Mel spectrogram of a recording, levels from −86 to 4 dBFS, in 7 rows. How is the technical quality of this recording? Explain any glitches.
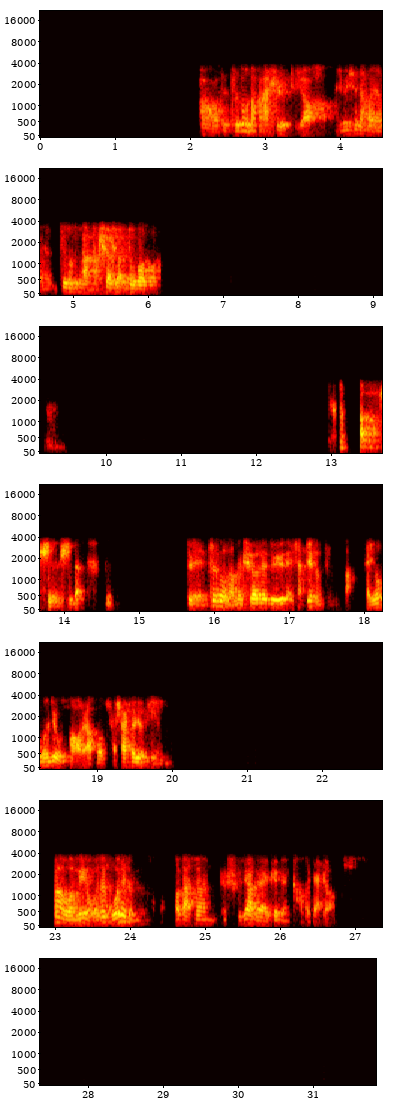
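The recording is narrowband and coded throughout, with one short stretch where the speech is doubled.

G.729 codec, whole clip: the speech is rebuilt from a vocal tract filter, a pitch predictor and a few pulses per frame, which fits an 8 kbit/s VoIP link. It sounds rough and synthetic. On a spectrogram, energy stops sharply near 3.6 kHz.

Doubled audio track, 4.14 to 6.18 s: a second, clean copy of the speech trails the first by around 150 ms at roughly 10 dB lower, starting and stopping abruptly. This is likely a second capture path or an edit holding two misaligned copies. The waveform shows smaller repeated onsets, and the spectrogram shows each syllable ghosted slightly later.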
